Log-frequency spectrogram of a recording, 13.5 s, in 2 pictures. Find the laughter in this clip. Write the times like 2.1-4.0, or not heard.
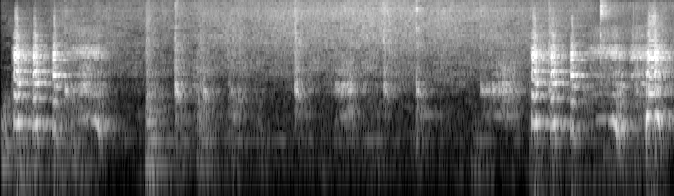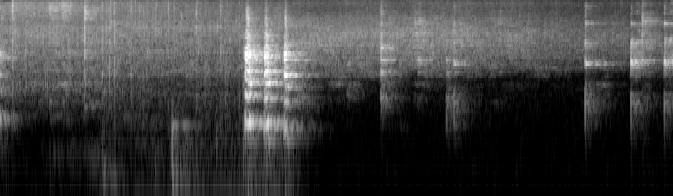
0.1-1.1, 5.3-6.8, 9.2-9.7.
